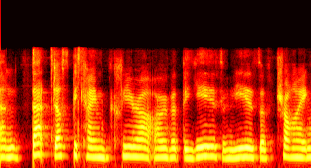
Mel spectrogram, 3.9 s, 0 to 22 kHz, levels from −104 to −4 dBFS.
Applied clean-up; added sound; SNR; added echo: neural mask model DeepFilterNet 3.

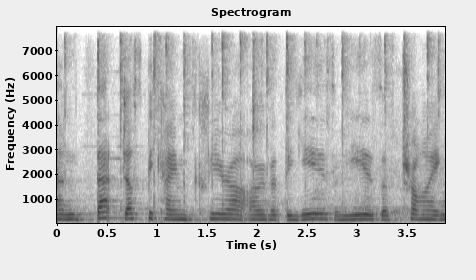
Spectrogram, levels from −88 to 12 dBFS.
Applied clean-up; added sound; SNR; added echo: none; Computer keyboard; 17 dB; none.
